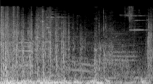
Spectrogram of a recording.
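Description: Dense gunfire rattles through a Call of Duty match as loud, overlapping bursts and booms fill the whole moment without a break.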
